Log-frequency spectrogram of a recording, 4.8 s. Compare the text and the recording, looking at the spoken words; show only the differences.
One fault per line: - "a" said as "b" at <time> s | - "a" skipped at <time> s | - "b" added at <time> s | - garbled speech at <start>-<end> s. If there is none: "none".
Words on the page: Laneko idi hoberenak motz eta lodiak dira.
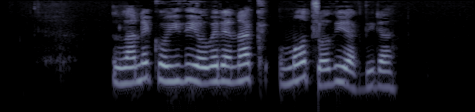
- "eta" skipped at 3.1 s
